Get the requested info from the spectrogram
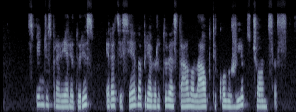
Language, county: Lithuanian, Klaipėda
